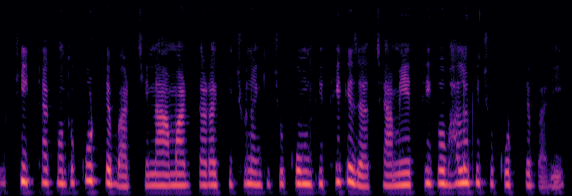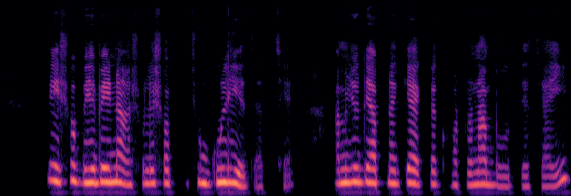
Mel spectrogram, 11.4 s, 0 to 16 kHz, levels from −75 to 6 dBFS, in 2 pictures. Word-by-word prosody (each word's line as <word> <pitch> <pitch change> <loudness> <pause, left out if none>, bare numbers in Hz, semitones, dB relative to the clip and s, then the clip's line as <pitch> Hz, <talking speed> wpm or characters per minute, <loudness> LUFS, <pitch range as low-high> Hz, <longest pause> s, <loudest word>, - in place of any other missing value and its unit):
ঠিকঠাক 275 -2 0
মতো 240 +1 -3
করতে 290 -3 +1
পারছি 190 +1 -9
না, 205 - 0
আমার 210 0 0
দ্বারা 215 0 -3
কিছু 235 0 -14
না 230 - -1
কিছু 230 +1 -16
কমতি 235 0 +1
থেকে 270 0 0
যাচ্ছে 190 +1 -6
আমি 210 +1 -1
এর 220 - -7
থেকেও 245 -1 +1
ভালো 245 +1 +4
কিছু 255 0 -7
করতে 225 -1 -7
পারি। - - -15 0.6
তো 320 - -47
এসব 290 +2 +1
ভেবেই 265 +1 +7
না - - +6
আসলে 240 +3 -3
সবকিছু 245 0 -7 0.2
গুলিয়ে 260 -5 +7
যাচ্ছে। 185 - -22 0.5
আমি 255 +1 +5
যদি 265 0 +3
আপনাকে 250 0 -3
একটা 230 +1 -7
ঘটনা 215 +1 -3 0.2
বলতে 185 0 -13
চাই 185 +1 -9
240 Hz, 185 wpm, -24 LUFS, 215-255 Hz, 0.6 s, ভেবেই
